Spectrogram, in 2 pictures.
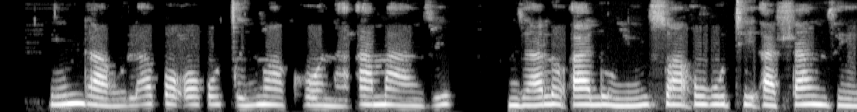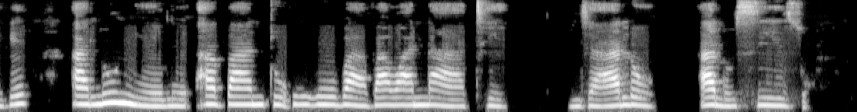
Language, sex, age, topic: North Ndebele, female, 36-49, health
